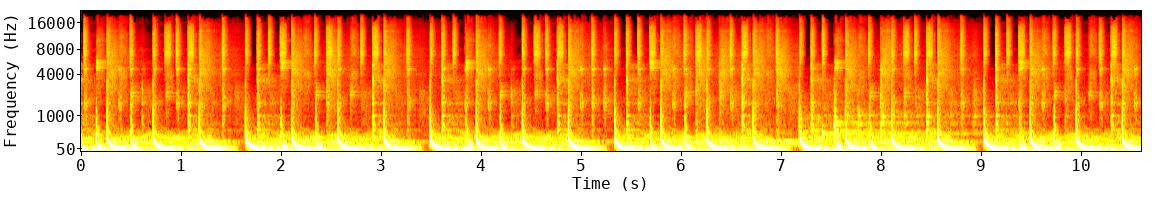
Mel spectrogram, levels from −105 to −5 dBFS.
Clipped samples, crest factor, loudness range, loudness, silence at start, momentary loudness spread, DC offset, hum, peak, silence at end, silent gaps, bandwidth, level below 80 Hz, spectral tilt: under 0.1%; 10 dB; 0 LU; -13 LUFS; 0 s; 2 LU; under 0.1%; none; 0 dBFS; 0 s; none; 18.5 kHz; -12 dBFS; -5.5 dB/octave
